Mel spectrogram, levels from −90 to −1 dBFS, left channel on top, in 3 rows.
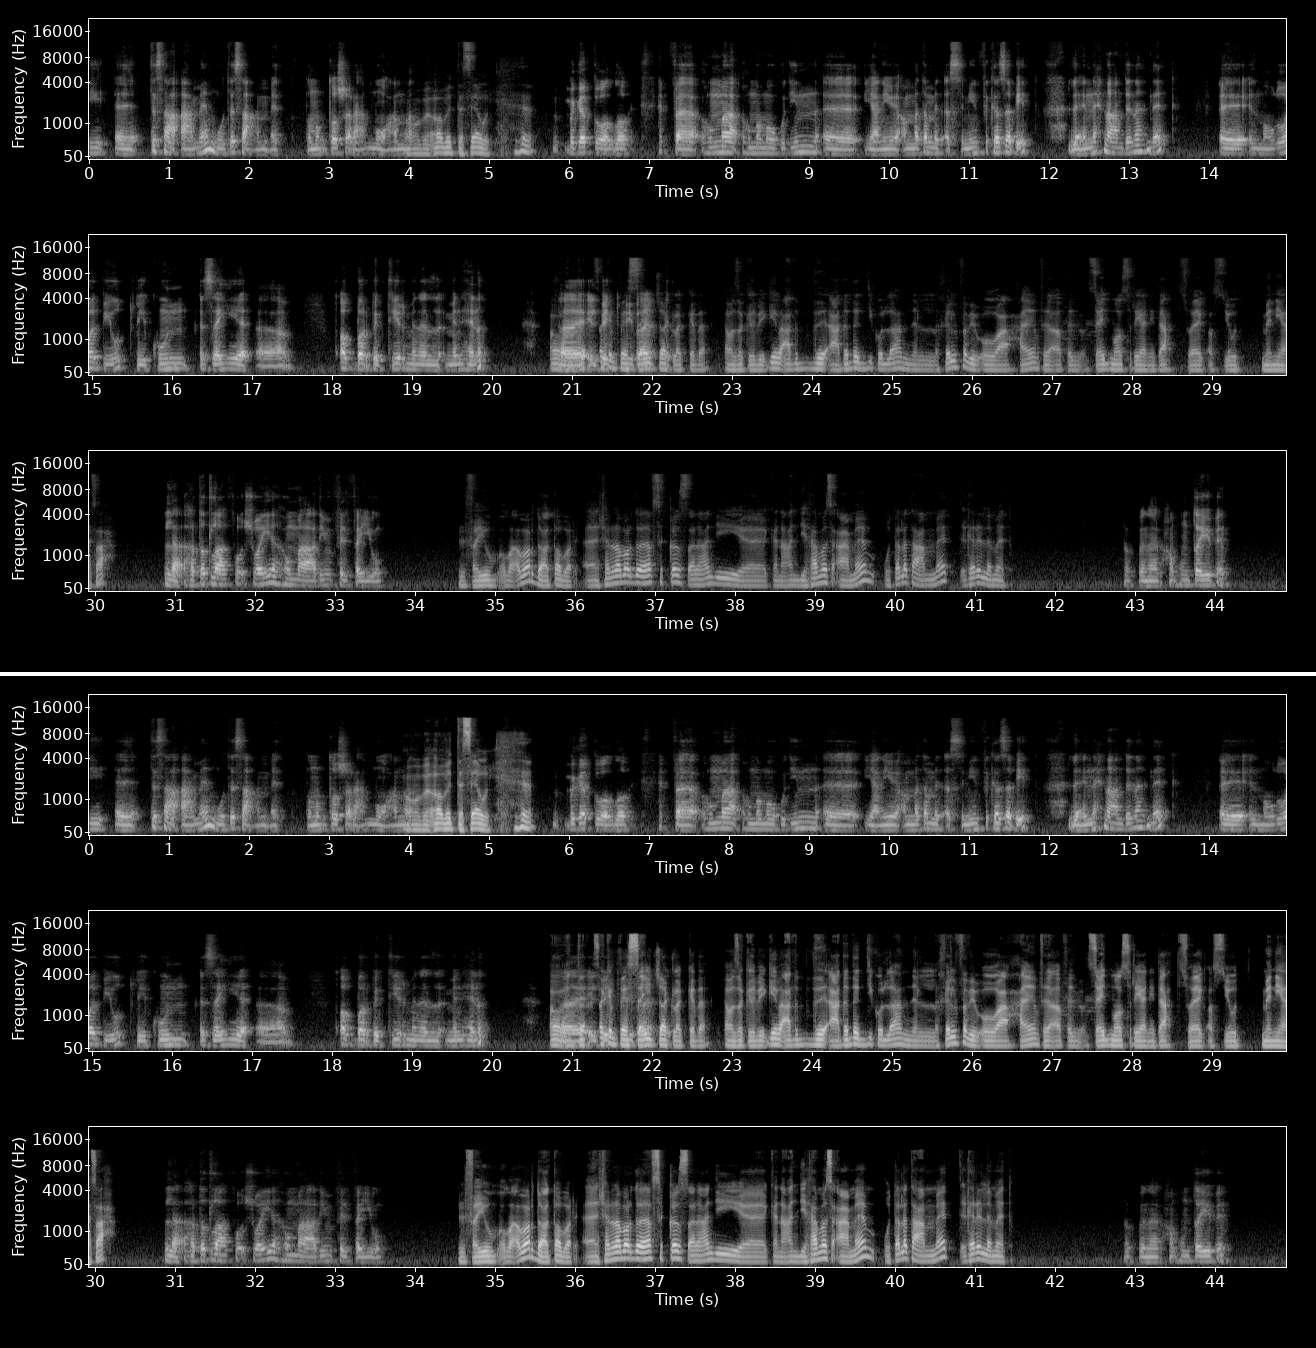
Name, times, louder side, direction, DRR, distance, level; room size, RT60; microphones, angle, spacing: voice 1, 0.0-2.4 2.7-4.1 6.0-6.8 7.3-11.7 12.0-13.4 14.1-17.5 18.1-19.9 20.8-22.0 30.9-33.6 42.9-44.1, left 1 dB, 55° left, 1.7 m, -31 dB
voice 2, 3.9-5.6 20.7-29.3 29.6-30.2 34.5-41.4, right 8 dB, 80° right, 0.3 m, -29 dB
8.3 x 7.8 x 2.3 m
head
